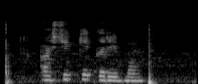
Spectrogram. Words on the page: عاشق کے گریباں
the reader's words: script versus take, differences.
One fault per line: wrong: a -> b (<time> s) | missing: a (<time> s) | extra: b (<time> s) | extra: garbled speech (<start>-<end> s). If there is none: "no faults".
no faults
